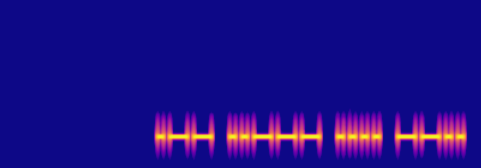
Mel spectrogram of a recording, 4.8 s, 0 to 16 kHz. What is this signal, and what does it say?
Morse code, heard as a keyed tone, about 20 wpm, 700 Hz. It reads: W2HZ
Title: Speed Racing - USA 1x2 Call Signs 17wpm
